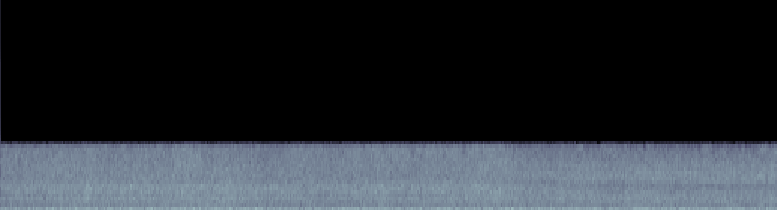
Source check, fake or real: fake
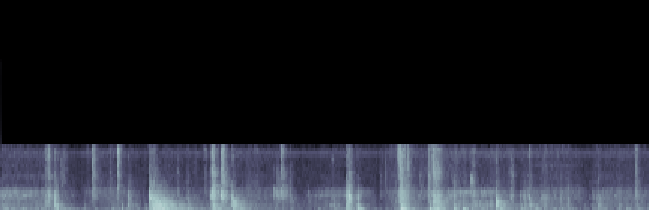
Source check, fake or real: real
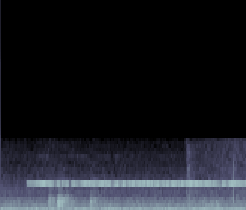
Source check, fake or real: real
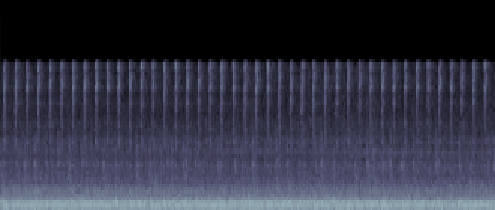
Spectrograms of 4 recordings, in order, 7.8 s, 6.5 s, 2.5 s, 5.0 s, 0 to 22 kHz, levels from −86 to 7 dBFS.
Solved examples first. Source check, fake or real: fake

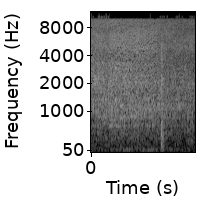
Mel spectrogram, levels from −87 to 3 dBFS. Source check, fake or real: fake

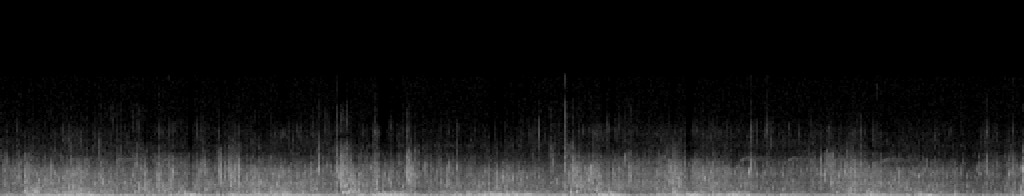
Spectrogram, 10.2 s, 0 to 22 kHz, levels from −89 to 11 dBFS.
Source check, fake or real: real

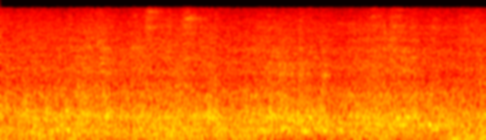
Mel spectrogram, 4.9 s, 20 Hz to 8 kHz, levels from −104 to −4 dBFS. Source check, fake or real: fake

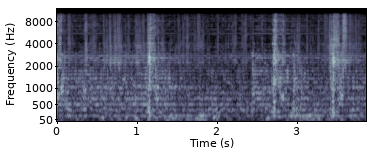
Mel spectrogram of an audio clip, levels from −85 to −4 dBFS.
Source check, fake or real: fake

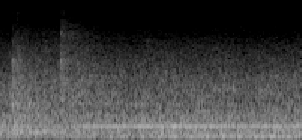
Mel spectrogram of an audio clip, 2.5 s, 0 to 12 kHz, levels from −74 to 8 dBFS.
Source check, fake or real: real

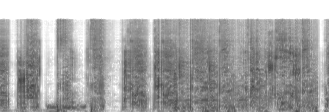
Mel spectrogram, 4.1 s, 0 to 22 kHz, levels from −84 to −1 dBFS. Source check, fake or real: fake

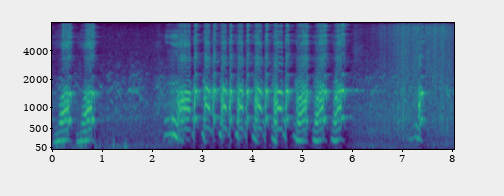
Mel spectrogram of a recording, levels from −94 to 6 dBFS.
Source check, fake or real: fake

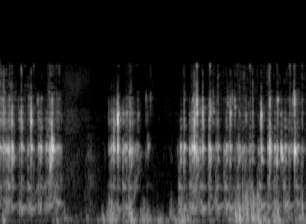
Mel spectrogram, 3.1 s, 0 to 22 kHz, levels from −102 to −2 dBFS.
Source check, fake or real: fake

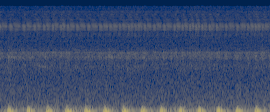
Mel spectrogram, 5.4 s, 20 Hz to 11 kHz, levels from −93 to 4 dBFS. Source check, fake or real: real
